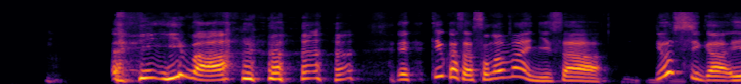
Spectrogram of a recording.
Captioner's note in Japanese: 笑い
